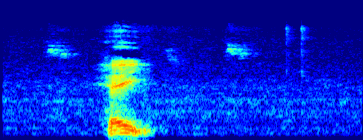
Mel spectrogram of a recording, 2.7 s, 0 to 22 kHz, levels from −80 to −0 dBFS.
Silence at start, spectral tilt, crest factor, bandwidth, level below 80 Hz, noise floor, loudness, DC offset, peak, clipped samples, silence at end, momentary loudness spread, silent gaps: 0.8 s; -4 dB/octave; 22 dB; 11.5 kHz; -62 dBFS; -51 dBFS; -17 LUFS; under 0.1%; -2 dBFS; under 0.1%; 0.95 s; 27 LU; none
